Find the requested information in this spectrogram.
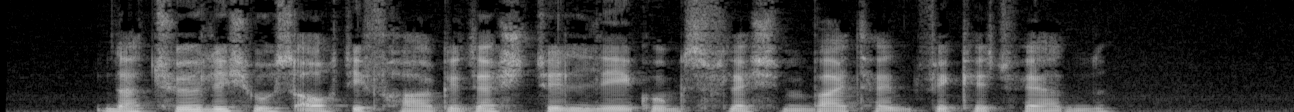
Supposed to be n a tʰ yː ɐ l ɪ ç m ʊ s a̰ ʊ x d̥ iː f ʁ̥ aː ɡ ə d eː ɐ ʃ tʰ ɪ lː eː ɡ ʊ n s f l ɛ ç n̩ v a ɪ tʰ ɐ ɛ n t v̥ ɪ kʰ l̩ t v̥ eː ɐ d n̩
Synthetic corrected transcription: n a tʰ yː ɐ l ɪ ç m ʊ s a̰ ʊ x d̥ iː f ʁ̥ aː ɡ ə d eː ɐ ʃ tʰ ɪ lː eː ɡ ʊ ŋ s f l ɛ ç n̩ v a ɪ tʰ ɐ ɛ n t v̥ ɪ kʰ l̩ t v̥ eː ɐ d n̩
